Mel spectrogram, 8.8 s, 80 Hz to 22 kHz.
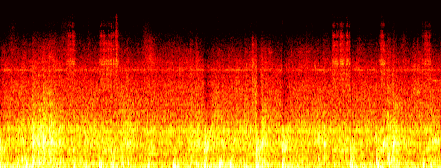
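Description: Running sound of a Tobu 50000 series electric commuter train heard from inside the car. A steady rumble is broken by frequent irregular clicks and knocks from the wheels on the track.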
